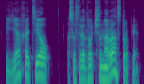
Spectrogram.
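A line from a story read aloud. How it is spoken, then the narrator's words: Plain. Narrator (Russian): сказал он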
